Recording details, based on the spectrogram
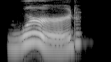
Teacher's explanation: you are likely to drop the o completely. So it sounds like you skip the o. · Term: stir sound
